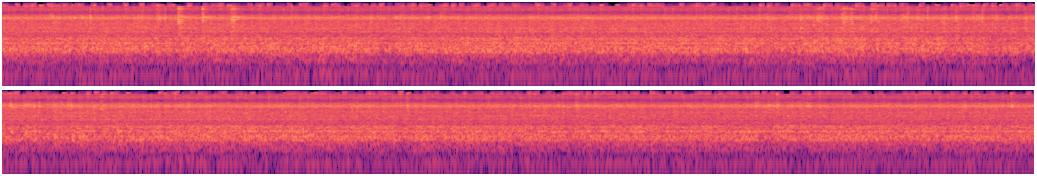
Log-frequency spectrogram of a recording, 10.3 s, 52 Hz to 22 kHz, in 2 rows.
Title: 2004 Forester Weird Noise Under Air Conditioning Compressor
